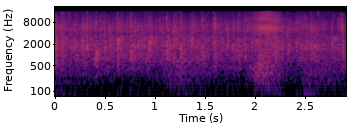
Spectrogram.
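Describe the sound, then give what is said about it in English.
A crowd claps together in praise of God in a dense, sustained burst of applause, many hands at once, steady and fairly loud throughout with a brief swell near the end. “I'll give God a hand clap of praise in this place.”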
